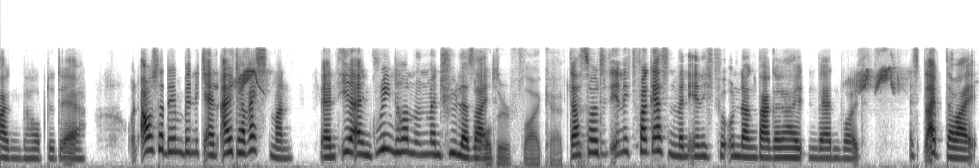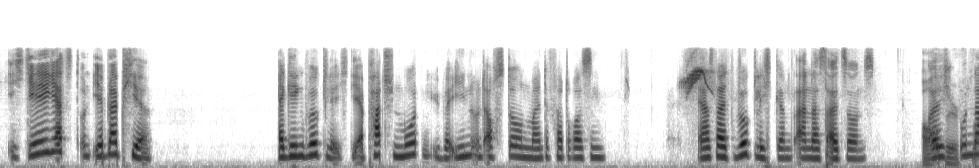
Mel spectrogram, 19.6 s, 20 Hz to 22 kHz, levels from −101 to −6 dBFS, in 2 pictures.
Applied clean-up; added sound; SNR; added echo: neural diffusion model UNIVERSE++.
